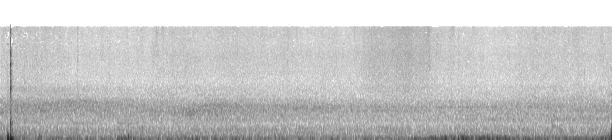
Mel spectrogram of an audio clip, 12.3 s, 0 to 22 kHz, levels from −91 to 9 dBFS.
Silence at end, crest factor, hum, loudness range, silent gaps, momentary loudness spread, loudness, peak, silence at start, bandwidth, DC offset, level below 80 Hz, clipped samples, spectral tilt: 0 s; 28 dB; none; 4 LU; none; 7 LU; -35 LUFS; 0 dBFS; 0 s; 11.5 kHz; under 0.1%; -28 dBFS; under 0.1%; -4 dB/octave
